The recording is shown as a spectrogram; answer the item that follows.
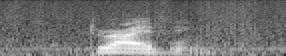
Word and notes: moteur: /mɔ.tœʁ/; [mɔ.tœʁ]

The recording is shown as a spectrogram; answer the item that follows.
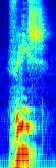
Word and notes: fleece: American English; [flis]

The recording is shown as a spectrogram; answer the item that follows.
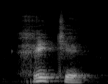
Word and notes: tyttö: /ˈtytːø/

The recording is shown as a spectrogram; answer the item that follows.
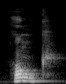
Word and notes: bas: /bɑːs/

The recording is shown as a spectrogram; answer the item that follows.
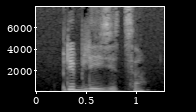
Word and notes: приблизиться: /prʲɪˈblʲizʲɪt͡sə/

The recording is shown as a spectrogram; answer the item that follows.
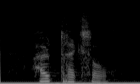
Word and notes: epitome: /ɪˈpɪt.ə.mi/; /iˈpɪtəmi/

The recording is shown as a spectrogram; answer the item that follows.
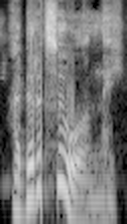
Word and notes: aberrant: [a.be.ʁɑ̃]; /a.bɛ.ʁɑ̃/

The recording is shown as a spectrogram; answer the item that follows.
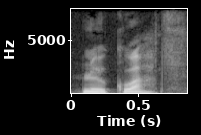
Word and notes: quartz: /kwaʁts/

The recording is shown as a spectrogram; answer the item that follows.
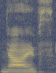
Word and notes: knives: /naɪvz/

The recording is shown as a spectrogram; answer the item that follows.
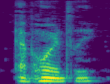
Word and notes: abhorrently: /æbˈhɔɹ.ənt.li/; American English

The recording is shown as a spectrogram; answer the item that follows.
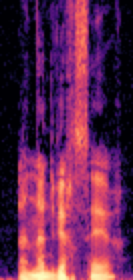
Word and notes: adversaire: France; /ad.vɛʁ.sɛʁ/

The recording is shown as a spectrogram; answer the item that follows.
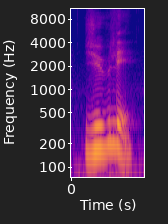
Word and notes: heinäkuu: /ˈhei.næˌkuː/

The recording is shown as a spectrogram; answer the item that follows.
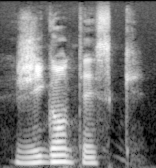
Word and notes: gigantesque: [ʒi.gɑ̃.tɛsk]; France

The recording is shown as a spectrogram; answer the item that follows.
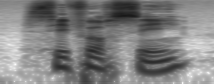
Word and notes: efforcer: [e.fɔʁ.se]; France

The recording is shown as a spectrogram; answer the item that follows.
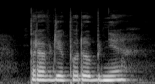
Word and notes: pravděpodobně: /pravɟɛpɔdɔbɲɛ/

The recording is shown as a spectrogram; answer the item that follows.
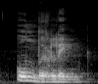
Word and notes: reciprocal: /rɪˈsɪ.prək.(ə)l/

